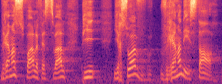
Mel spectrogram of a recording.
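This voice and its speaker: With a husky voice on the high side and a measured pace, a man with a Québécois accent delivers a casual stand-up story, acting out its characters' voices with animation. The recording has a big-room sound.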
